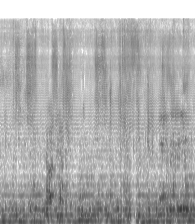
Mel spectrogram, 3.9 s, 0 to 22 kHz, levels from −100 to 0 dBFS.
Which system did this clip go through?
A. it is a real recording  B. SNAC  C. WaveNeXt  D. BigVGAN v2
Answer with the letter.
D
